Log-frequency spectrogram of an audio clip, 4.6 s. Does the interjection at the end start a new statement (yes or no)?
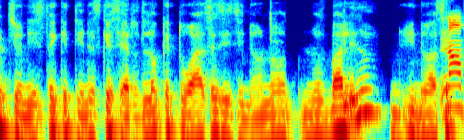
yes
